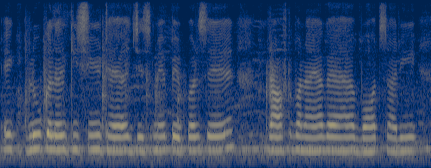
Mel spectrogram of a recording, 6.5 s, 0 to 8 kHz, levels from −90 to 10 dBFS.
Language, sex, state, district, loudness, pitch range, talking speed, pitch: Hindi, female, Jharkhand, Jamtara, -32 LUFS, 210-225 Hz, 140 wpm, 215 Hz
